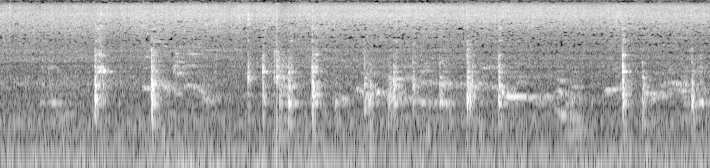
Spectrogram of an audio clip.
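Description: Chopped onions, tomatoes, peas and chillies sizzling in butter in a non-stick kadhai, the masala base frying down. A spatula stirs and scrapes through the vegetables, with irregular sharp knocks against the pan over the steady sizzle.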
